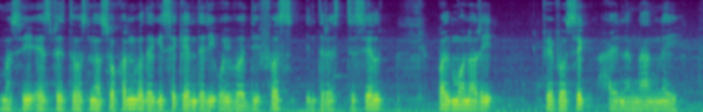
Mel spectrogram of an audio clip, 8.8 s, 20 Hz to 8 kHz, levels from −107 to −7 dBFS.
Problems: none marked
